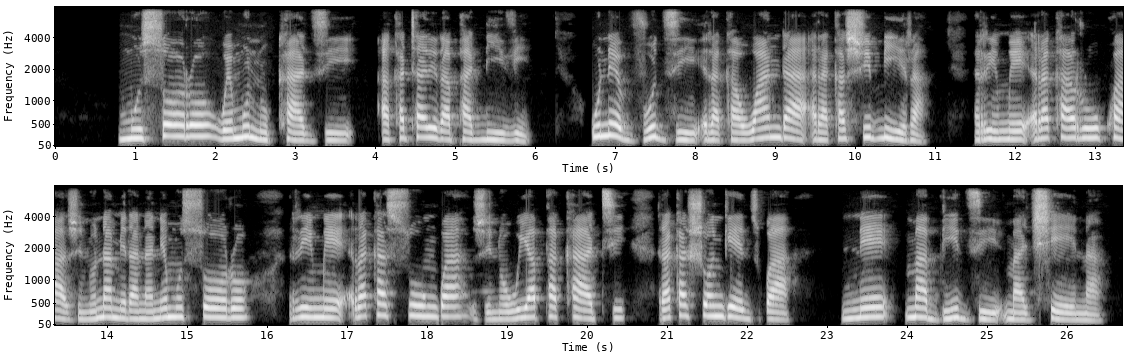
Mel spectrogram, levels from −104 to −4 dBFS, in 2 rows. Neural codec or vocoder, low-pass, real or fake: none; 7.2 kHz; real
